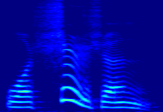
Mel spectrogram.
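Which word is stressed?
是. The stress falls on the word 是. It is truly so and should not be doubted. "我真的是神，不要怀疑"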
